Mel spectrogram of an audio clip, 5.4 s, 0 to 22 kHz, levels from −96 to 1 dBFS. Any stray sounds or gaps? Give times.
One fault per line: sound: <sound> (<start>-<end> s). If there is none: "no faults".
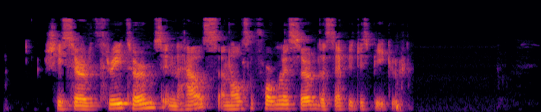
no faults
